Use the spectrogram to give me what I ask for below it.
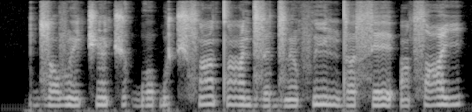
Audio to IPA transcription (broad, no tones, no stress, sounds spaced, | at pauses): d͡z ɔ v ẽ t͡ʃ ə̃ t͡ʃ o ɡ͡b o ɓ u t͡ʃ sˤ ẽ tˤ ĩ d͡z ə d͡z ə̃ f ĩ n d ʌ s e ʔ ə̃ sˤ i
